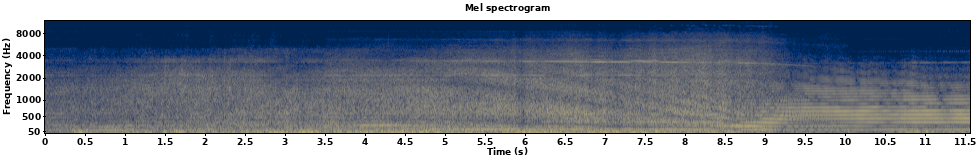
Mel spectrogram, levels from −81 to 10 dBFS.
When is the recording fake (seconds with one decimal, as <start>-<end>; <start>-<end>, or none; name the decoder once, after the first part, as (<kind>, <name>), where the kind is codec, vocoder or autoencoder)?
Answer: 0.4-3.5 (codec, HILCodec)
